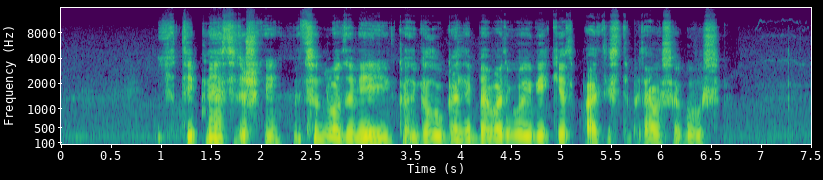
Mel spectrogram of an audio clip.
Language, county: Lithuanian, Kaunas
